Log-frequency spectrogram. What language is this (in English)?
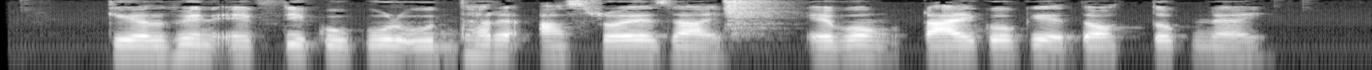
Bangla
